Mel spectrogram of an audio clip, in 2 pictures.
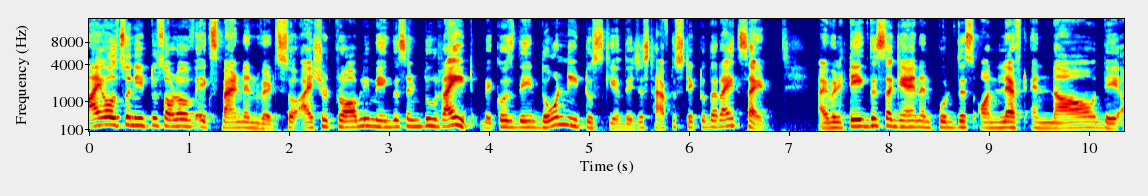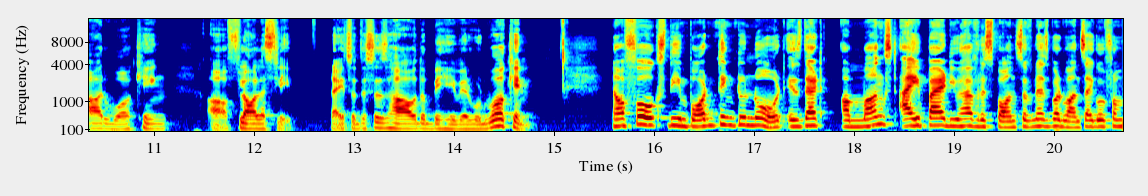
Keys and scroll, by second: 17.0 v.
